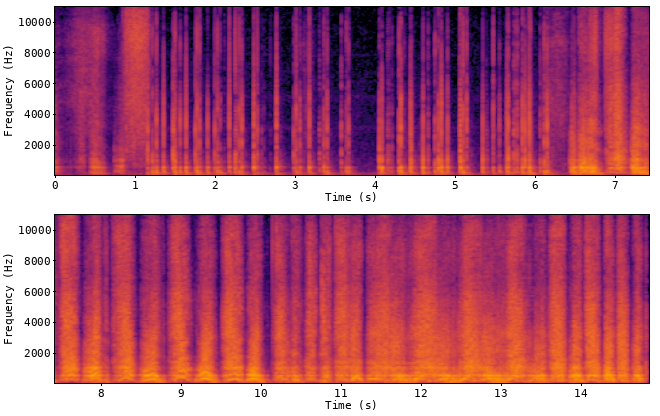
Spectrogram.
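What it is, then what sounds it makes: Leatherette-covered hardcover book. Long green and black matte acrylic nails scratch and tap across a thick closed hardcover book with a black textured leatherette cover and a zippered edge, lying flat. Quick rasping strokes and soft taps repeat at a brisk, uneven rhythm, starting quieter with short pauses, then growing louder and denser after about six seconds, with a dry, bright scratchy texture and little low end.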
